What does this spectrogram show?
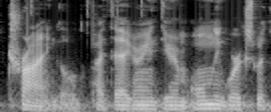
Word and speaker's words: Pythagorean Theorem: Again, that's pronounced Pythagorean Theorem.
